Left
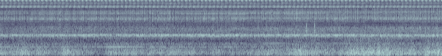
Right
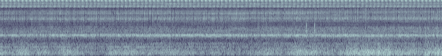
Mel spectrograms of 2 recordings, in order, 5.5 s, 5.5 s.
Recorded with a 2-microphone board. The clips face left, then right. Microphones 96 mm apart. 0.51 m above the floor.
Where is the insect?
40° right (ahead or behind).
